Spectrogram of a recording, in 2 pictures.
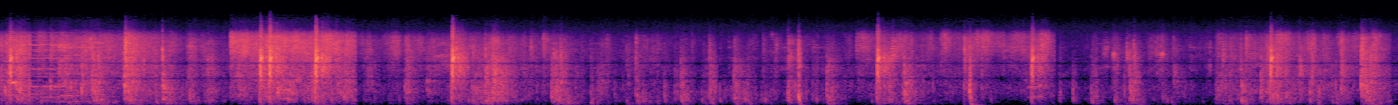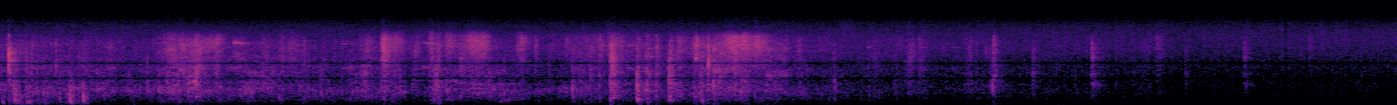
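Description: A bar-room fistfight on an old film soundtrack: a loud flurry of thuds, knocks and crashes with music underneath for about fourteen seconds, then fainter, scattered knocks that die away.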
